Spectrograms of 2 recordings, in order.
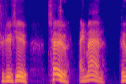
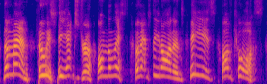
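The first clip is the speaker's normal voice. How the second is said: hammed-up announcer intro; 10 semitones higher than usual. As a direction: build up the guest like a ring announcer.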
